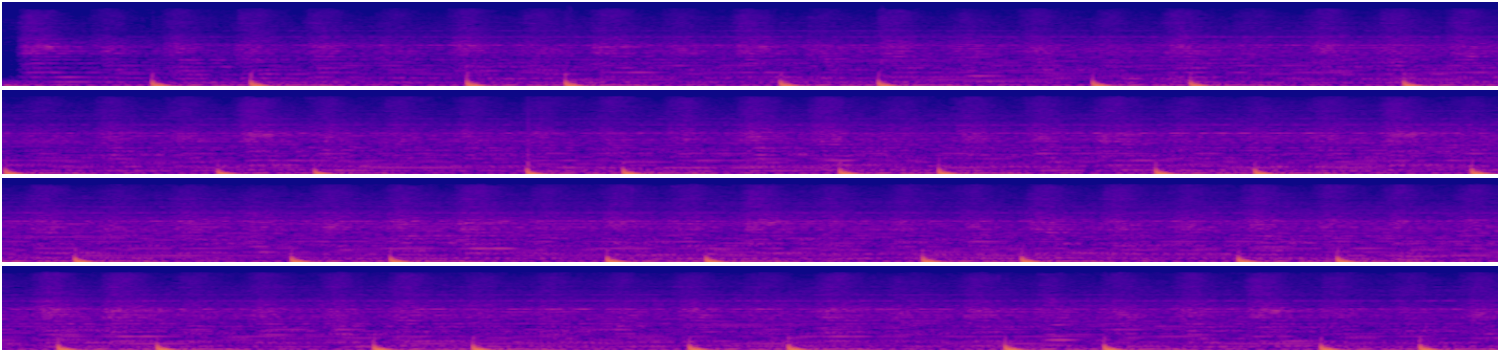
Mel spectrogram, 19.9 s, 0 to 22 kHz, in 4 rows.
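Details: Steady, regular paired thumps at about 57 a minute under an epic music bed; heartbeat sound effect.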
